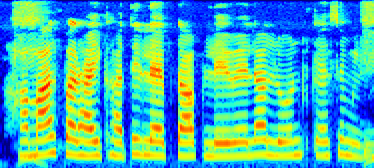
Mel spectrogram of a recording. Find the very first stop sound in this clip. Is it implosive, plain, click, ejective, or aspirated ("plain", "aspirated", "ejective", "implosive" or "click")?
plain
